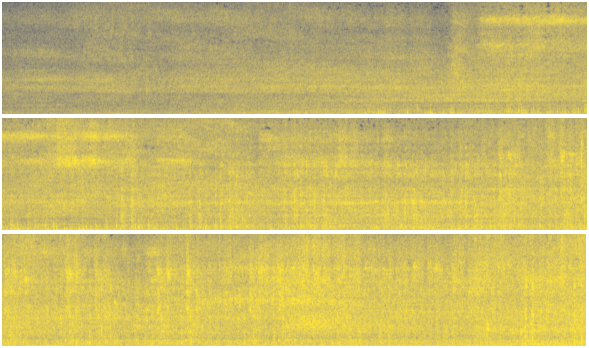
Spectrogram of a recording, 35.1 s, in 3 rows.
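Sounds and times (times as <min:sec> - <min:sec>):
train wheels rumbling on rail: 0:00.0 - 0:35.0
wheels clacking over rail joints: 0:13.9 - 0:35.0.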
